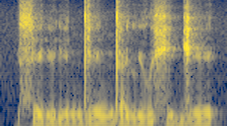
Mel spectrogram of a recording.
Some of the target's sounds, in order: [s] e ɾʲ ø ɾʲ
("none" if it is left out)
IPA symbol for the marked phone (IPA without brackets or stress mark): s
